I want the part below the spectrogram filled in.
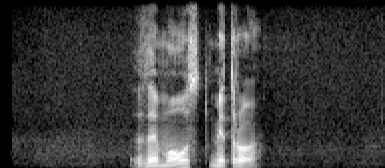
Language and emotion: Russian, neutral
